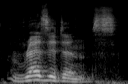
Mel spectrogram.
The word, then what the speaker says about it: residence: difficult um because actually of course residence the noun and residents sound basically the same residence residents yeah so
